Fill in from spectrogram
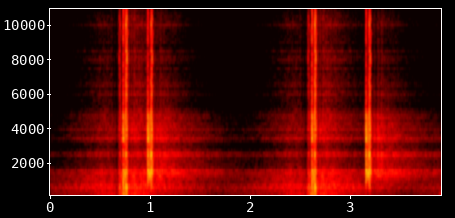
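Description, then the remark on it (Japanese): A clock ticks quietly in sharp paired clicks, tick-tock, with pauses between each pair, against an otherwise quiet background and no voices. “時計の音に身を任せて。”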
